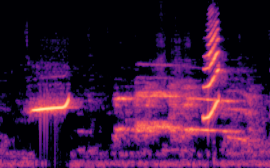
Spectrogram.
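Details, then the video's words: Parrot that talks, opening with a long steady whistle ending in a small upturn, followed by a drawn-out reedy tone and a short sharp rising squeak. "Amazing parrot voice talking sound parrot"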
